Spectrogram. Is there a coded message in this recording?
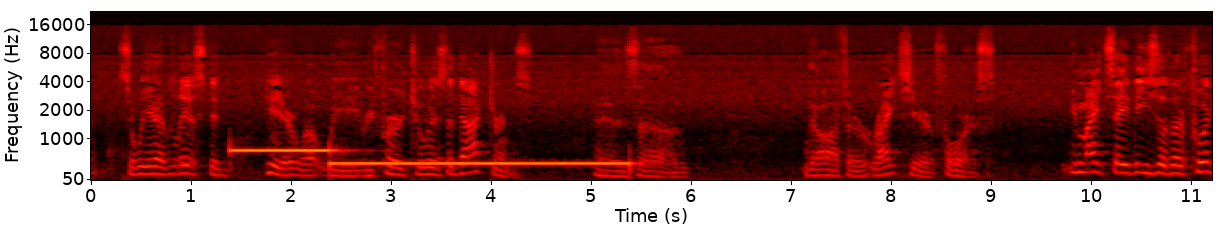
Yes: two-tone page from 1.4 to 5.4 s, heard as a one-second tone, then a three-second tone, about 730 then 420 Hz.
